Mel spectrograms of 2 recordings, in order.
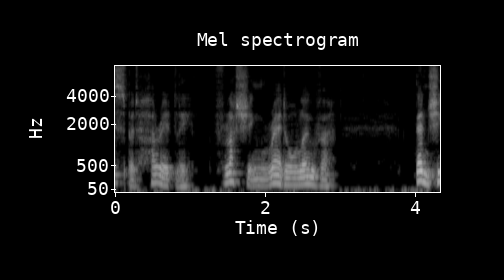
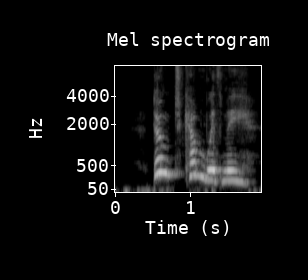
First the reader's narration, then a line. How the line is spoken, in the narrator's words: she cried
